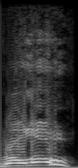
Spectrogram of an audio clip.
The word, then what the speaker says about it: Rolo: really like Rolo. I keep saying Rello because I have a tiefling wizard named Rello. Ah, That's why I keep mispronouncing it by accident.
